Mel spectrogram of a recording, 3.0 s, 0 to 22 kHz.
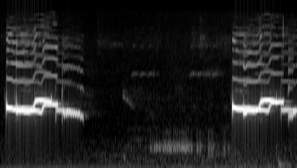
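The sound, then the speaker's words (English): A pair of male long-tailed manakins in Central America sing their duet Toledo song to woo females: two loud, whistled phrases, each a slurred, warbling note held for under a second, separated by a quiet pause of about a second and a half. The pair repeats the same tune. “Researchers have estimated that the dynamic duo may perform their Toledo song up to 5,000 times in one day.”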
